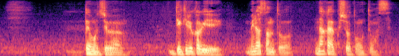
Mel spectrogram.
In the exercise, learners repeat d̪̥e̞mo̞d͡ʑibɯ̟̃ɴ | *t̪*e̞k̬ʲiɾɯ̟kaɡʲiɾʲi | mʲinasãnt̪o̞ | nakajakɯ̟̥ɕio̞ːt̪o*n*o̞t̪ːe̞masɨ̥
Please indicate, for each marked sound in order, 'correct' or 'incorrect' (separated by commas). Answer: incorrect, incorrect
